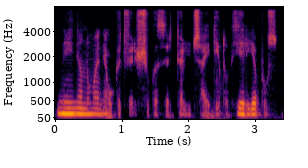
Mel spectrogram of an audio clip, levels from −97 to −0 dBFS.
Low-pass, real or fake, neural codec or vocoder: 7.2 kHz; fake; codec, 16 kHz, 1 kbps, X-Codec, HuBERT features, trained on LibriSpeech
